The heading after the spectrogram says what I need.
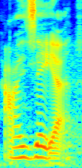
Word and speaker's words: Isaiah: is pretty easy um there's a I saying ah so is say ah Isaiah so um Isaiah is about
